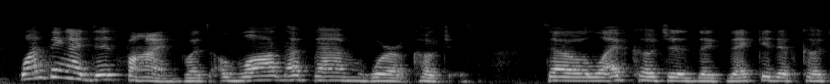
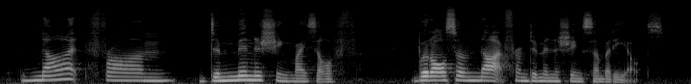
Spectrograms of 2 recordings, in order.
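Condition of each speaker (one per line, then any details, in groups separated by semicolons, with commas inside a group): Slurred speech; brain condition, weakness, stroke-like
No condition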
